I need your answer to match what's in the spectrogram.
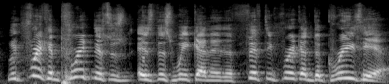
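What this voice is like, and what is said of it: Generic angry Italian accent. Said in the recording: “I don't know what accent that was supposed to be, because it was definitely not a Baltimore accent ... It's just my generic Italian, pissed off Italian accent.”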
